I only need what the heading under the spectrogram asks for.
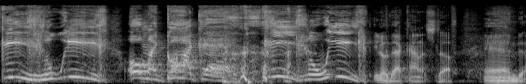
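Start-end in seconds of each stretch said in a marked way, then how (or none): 0.0-3.7 very high-pitched, slow, drawn-out goofy silly voice. A dad recalling how he joked around, doing a goofy voice. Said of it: "like goofy voices".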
